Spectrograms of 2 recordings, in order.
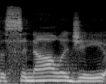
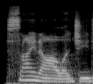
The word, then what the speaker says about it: Synology: My husband, who likes to gift me with tech because it's an easy get, decided that he would grant my request of a Synology or a Synology, depending on how you want to pronounce it, DS220 plus NAS system.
